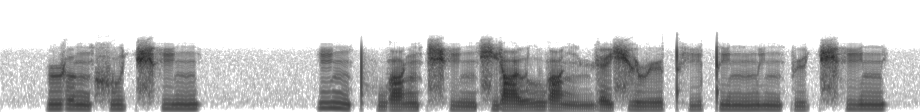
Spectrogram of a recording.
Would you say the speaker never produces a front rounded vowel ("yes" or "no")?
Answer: no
